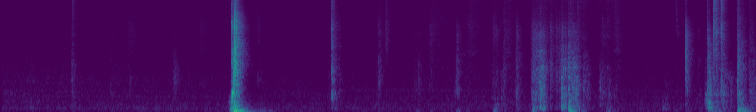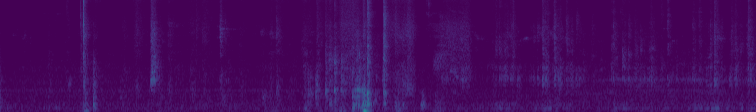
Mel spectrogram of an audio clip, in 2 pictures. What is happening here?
Closed door, turned light on, opned window, walked to workdesk, sat in office char and typed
